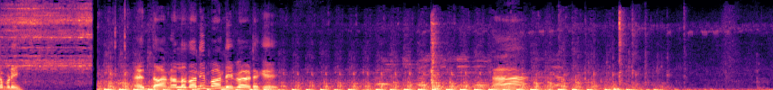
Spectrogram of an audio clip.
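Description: A motorcycle engine idles with a steady, rapid putter.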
